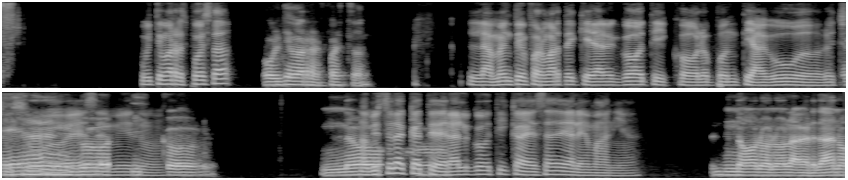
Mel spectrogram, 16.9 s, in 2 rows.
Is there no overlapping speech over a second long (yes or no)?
no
